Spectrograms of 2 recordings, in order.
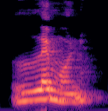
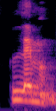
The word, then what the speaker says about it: lemon: yo seguía diciendo Lemon Cuántas veces les he dicho yo que las o en inglés ninguna o en inglés se pronuncia como una O al no hacer que la siga una r esté en la sílaba acentuada Pues yo seguía diciendo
